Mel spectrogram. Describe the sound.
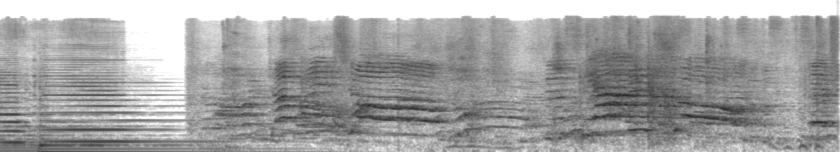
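A lively crowd of children at a charity in Mojžíř chatter and shout around a volunteer, several high voices overlapping as they play, preceded by a brief steady hum at the start.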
